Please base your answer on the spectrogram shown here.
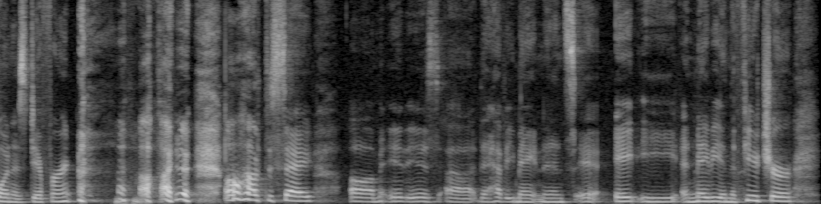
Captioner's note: laughter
